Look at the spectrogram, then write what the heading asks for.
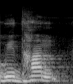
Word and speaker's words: অভিধান: এখন অভিধান, উচ্চারণটা কি অভিধানও নাকি অভিধান? ডেফিনেটলি উচ্চারণটা অভিধান, তাই এই নয়ের নিচে হসন্ত একটা হবে, হয়ে গেল অভিধান।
